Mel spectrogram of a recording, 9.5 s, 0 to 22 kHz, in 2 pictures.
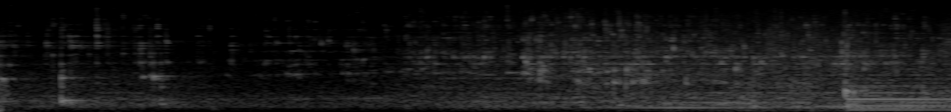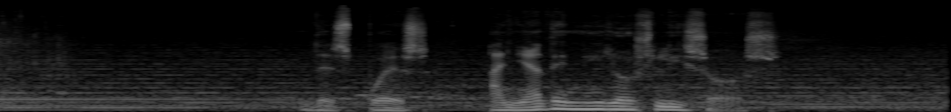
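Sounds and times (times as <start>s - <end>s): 
water pouring into a dye cylinder: 0.0s - 5.2s
speech: 6.4s - 8.8s.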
